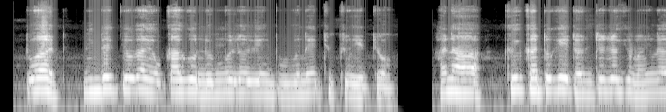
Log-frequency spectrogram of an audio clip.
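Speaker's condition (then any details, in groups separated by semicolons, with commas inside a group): Brain lesion disability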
